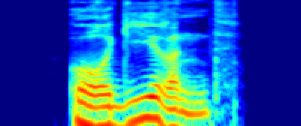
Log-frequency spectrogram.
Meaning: present participle of urgieren
- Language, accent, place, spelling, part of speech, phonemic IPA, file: German, Germany, Berlin, urgierend, verb, /ʊʁˈɡiːʁənt/, De-urgierend.ogg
